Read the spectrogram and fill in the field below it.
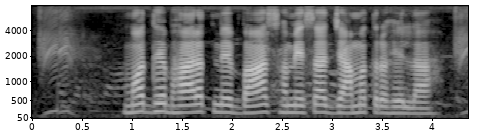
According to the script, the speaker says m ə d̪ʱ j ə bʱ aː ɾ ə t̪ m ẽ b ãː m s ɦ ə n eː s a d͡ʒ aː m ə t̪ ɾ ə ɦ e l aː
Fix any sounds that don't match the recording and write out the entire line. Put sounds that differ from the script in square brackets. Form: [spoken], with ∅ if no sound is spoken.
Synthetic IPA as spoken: m ə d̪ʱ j ə bʱ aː ɾ ə t̪ m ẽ b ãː [∅] s ɦ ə [m] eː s a d͡ʒ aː m ə t̪ ɾ ə ɦ e l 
